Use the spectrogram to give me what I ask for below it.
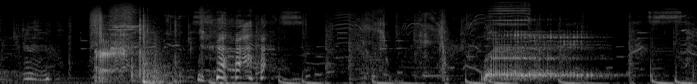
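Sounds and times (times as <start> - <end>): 
laughter: 0.2 - 6.6
long guttural belch after drinking soda: 0.9 - 2.5, 3.6 - 6.2.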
